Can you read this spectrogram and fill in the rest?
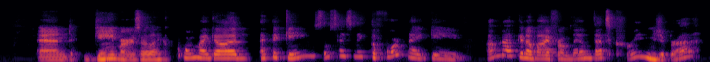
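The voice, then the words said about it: Mocking stereotypical gamer voice. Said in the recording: “That's gamers. That's my gamer impression.”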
